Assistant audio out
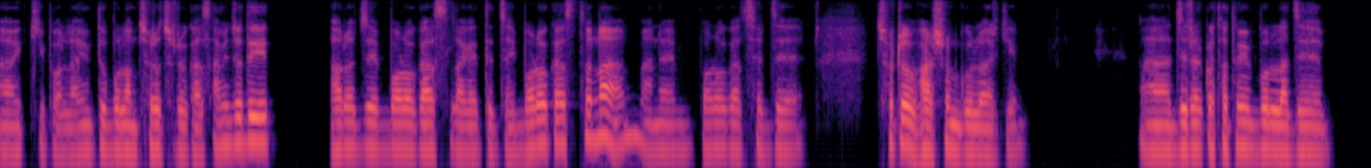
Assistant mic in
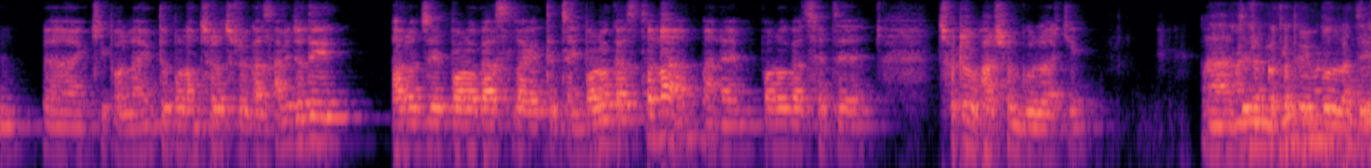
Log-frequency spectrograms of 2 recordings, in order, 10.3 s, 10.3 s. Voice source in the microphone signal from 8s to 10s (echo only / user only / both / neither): both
